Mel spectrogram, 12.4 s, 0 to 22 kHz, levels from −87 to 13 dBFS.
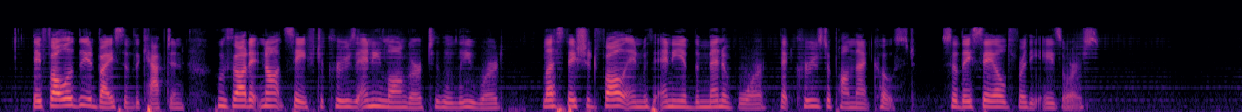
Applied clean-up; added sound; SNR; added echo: neural separator model SepFormer DNS4.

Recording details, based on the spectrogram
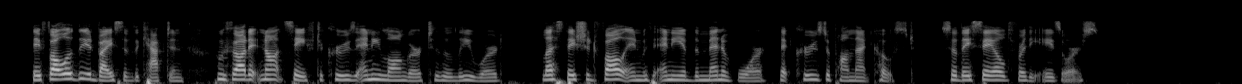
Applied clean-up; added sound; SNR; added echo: neural mask model DeepFilterNet 3.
